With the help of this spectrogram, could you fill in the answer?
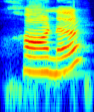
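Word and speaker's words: honour: வரும்போது வந்து சைலெண்ட் ஆகும் எக்ஸாம்பிள் வந்து ஹவர் ஏர் ஹானர் ஹானஸ்ட் ஹவர் சோ இங்க வந்து ஹச் சவுண்ட் இருக்கற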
